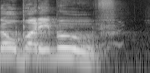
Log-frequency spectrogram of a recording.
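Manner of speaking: high-pitched, borrowed, put-on commanding voice. Retelling a show scene where a character imitates Nick with a deep voice. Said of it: "like, a Nick impression".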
